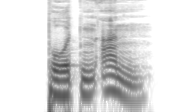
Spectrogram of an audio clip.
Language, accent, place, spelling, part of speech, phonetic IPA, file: German, Germany, Berlin, boten an, verb, [ˌboːtn̩ ˈan], De-boten an.ogg
- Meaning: first/third-person plural preterite of anbieten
